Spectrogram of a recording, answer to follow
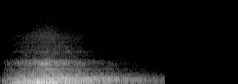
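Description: A deep whoosh sound effect for an animated logo. It swells up within half a second, then fades away over about a second.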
